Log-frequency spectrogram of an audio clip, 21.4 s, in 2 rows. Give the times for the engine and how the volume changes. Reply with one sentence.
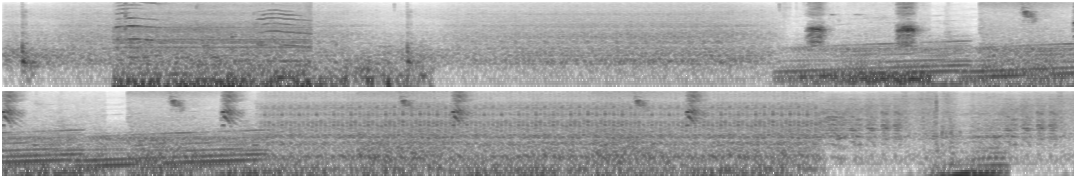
The engine can be heard from 0.0 to 21.4 s, getting louder.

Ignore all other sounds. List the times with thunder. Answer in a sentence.
The thunder can be heard from 2.9 to 4.3 s.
